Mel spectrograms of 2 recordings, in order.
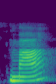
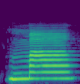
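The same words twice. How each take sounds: First: It carries the second tone. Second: It carries the high, long, level first tone. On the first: It means hemp. "but the second tone. So it's not ma, it's ma" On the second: It means mother. "We have seen the first tone. It's high, it's long, and it's stable on the high tone"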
